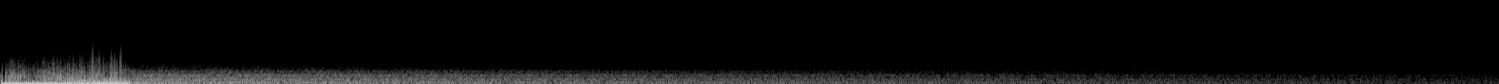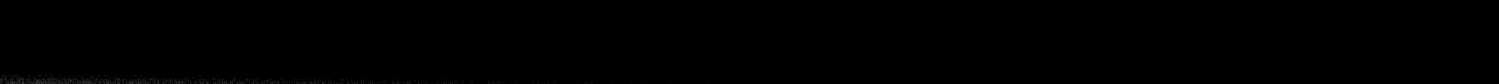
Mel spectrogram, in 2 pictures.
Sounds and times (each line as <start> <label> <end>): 0.0 synth 2.0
